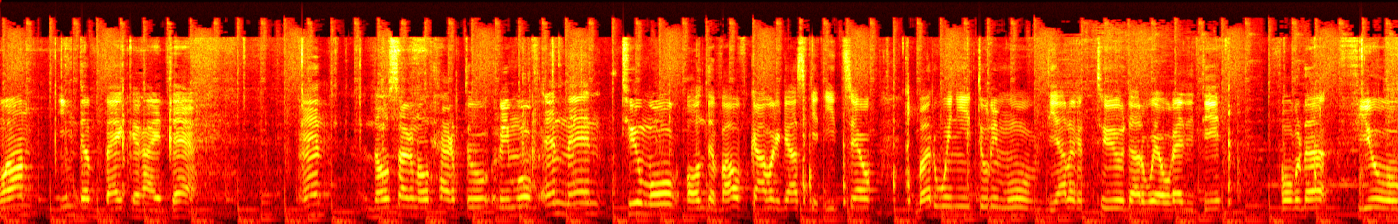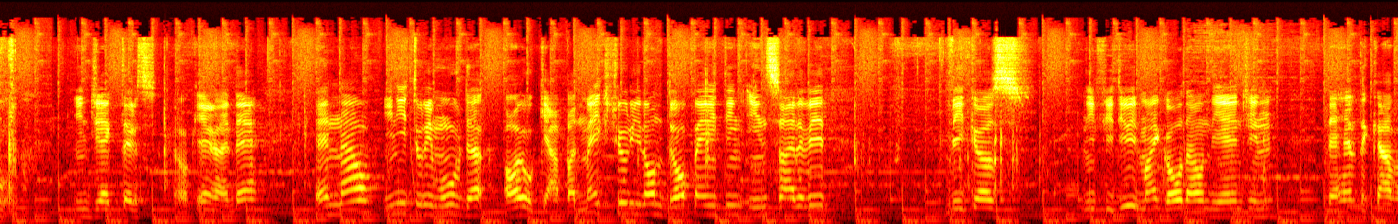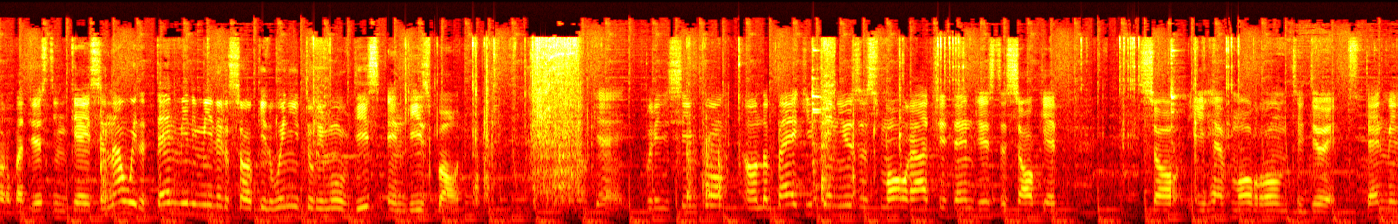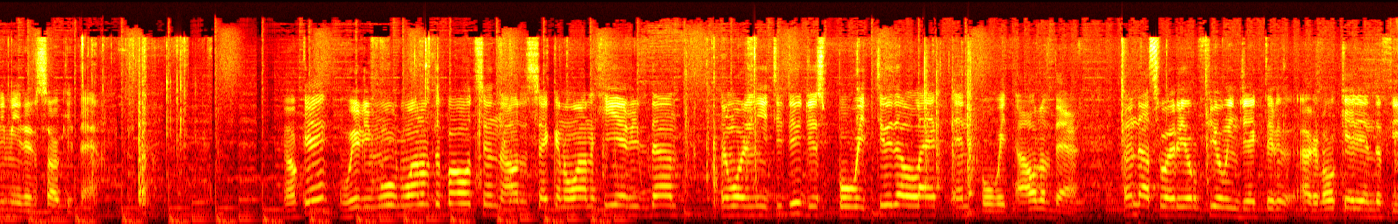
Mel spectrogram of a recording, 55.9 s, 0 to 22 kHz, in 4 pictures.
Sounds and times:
Speech: 0:00.0 - 0:02.0, 0:03.0 - 0:14.1, 0:14.7 - 0:22.2, 0:23.4 - 0:32.6, 0:33.8 - 0:38.6, 0:39.4 - 0:43.0, 0:44.8 - 0:55.9
Music: 0:00.0 - 0:55.9.

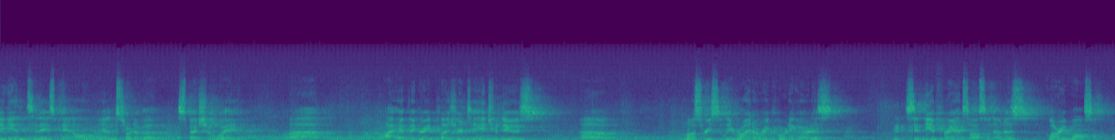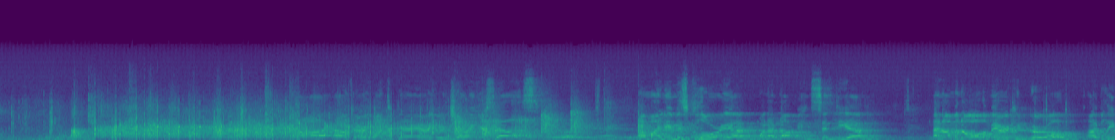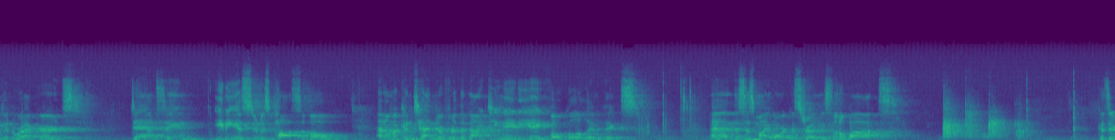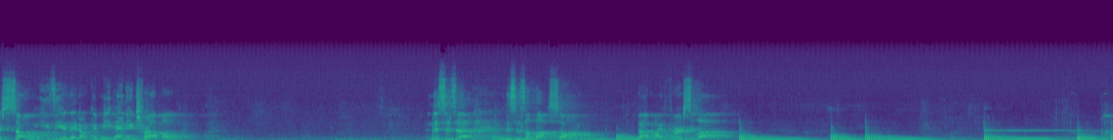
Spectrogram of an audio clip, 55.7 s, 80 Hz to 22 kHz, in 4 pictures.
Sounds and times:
Speech: 0:00.0 - 0:14.8, 0:17.6 - 0:36.0, 0:36.8 - 0:39.3, 0:40.9 - 0:44.8, 0:47.1 - 0:49.2, 0:49.8 - 0:51.0.

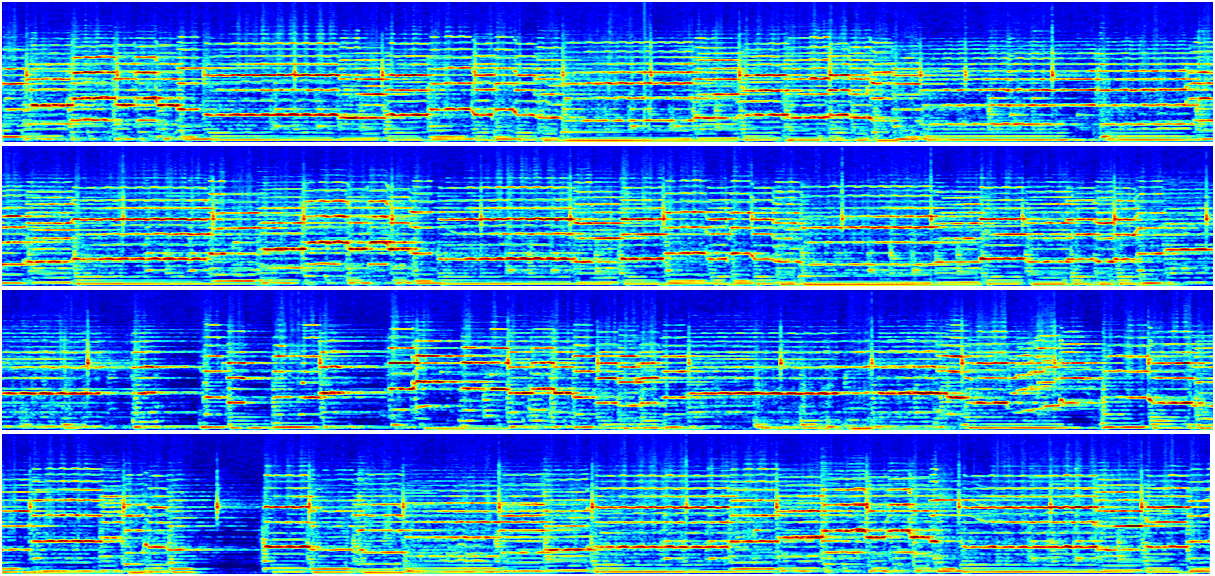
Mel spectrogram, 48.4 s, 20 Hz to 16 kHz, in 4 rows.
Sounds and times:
Wind instrument, woodwind instrument: 0:00.0 - 0:48.4.

